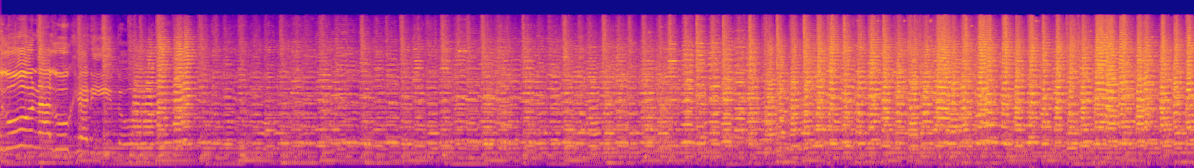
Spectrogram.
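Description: Mariachi ensemble playing an instrumental passage between verses: violins and trumpets over strummed vihuela and guitar, with a guitarrón bass. A sung phrase ends about a second and a half in, and the music swells in the last few seconds.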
